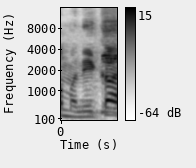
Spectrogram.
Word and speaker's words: मनेका: पिछले 2 लोकसभा चुनाव से 2014 और 2019 से, बल्कि 2009 में भी आंवला से मनेका गांधी जीती थी। सही उच्चारण मनेका है, अक्सर लोग मेनका बोल देते हैं।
